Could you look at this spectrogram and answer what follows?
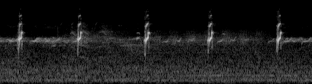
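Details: Australian miner chicks being fed in their nest: five bright, high chips spaced roughly every two-thirds of a second over a constant faint high-pitched hiss.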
